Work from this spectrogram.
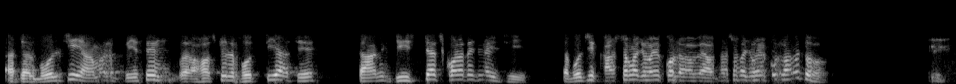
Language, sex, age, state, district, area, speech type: Bengali, male, 45-60, West Bengal, Hooghly, rural, conversation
